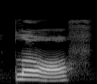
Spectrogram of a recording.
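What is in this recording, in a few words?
"blow off", English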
